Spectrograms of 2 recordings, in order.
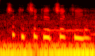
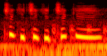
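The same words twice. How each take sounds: First: High loud repeated call; calling chickens. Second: Loud high sing-song call; calling chickens. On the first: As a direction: sing it out to the birds. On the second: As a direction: call the flock over. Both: Real, not acted.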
